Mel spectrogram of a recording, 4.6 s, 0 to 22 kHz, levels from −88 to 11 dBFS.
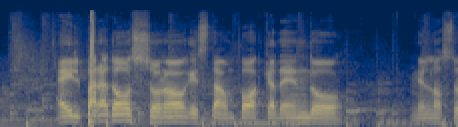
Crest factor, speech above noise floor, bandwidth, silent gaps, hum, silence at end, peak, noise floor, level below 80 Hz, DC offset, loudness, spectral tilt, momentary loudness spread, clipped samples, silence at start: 22 dB; 22 dB; 15.5 kHz; none; none; 0 s; -2 dBFS; -46 dBFS; -52 dBFS; under 0.1%; -23 LUFS; -3.5 dB/octave; 17 LU; under 0.1%; 0 s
